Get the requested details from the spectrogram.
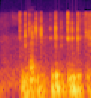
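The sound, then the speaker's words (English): Rapid clicking of keys on a computer keyboard as someone types an email, a quick run of moderately loud taps in uneven bursts, with no voices. “And somebody's typing an email to somebody.”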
